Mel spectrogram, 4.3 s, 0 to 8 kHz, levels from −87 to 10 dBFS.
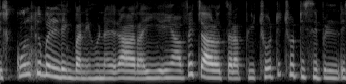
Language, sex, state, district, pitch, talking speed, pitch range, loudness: Hindi, female, Bihar, Darbhanga, 245 Hz, 250 wpm, 235-285 Hz, -26 LUFS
